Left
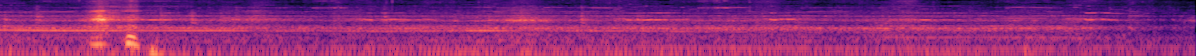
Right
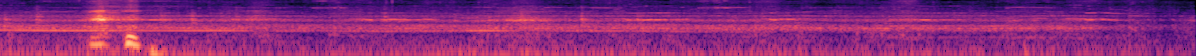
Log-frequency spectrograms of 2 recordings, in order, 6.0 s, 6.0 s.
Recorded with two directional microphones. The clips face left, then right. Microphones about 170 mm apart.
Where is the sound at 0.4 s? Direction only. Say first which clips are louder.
Right 4 dB; 5° right (ahead or behind).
